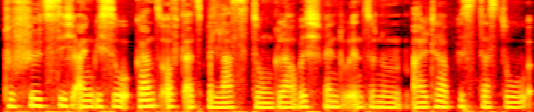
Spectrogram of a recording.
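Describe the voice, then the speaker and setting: A woman's voice: low voice, steady tone, normal speed. A woman chatting casually in a reflective, somewhat hesitant manner. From southern Netherlands region or locality called "Holland Süd". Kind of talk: casual conversational chat.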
